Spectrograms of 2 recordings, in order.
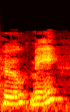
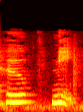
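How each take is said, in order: First: The voice rises on 'me' like a question. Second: The voice stays flat on 'me' without questioning. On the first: The speaker is asking if the teacher means them. The speaker calls it right. "many of you probably read that correctly" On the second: The speaker answers the question by naming two pronouns. The speaker calls it wrong. "maybe they read it like this"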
